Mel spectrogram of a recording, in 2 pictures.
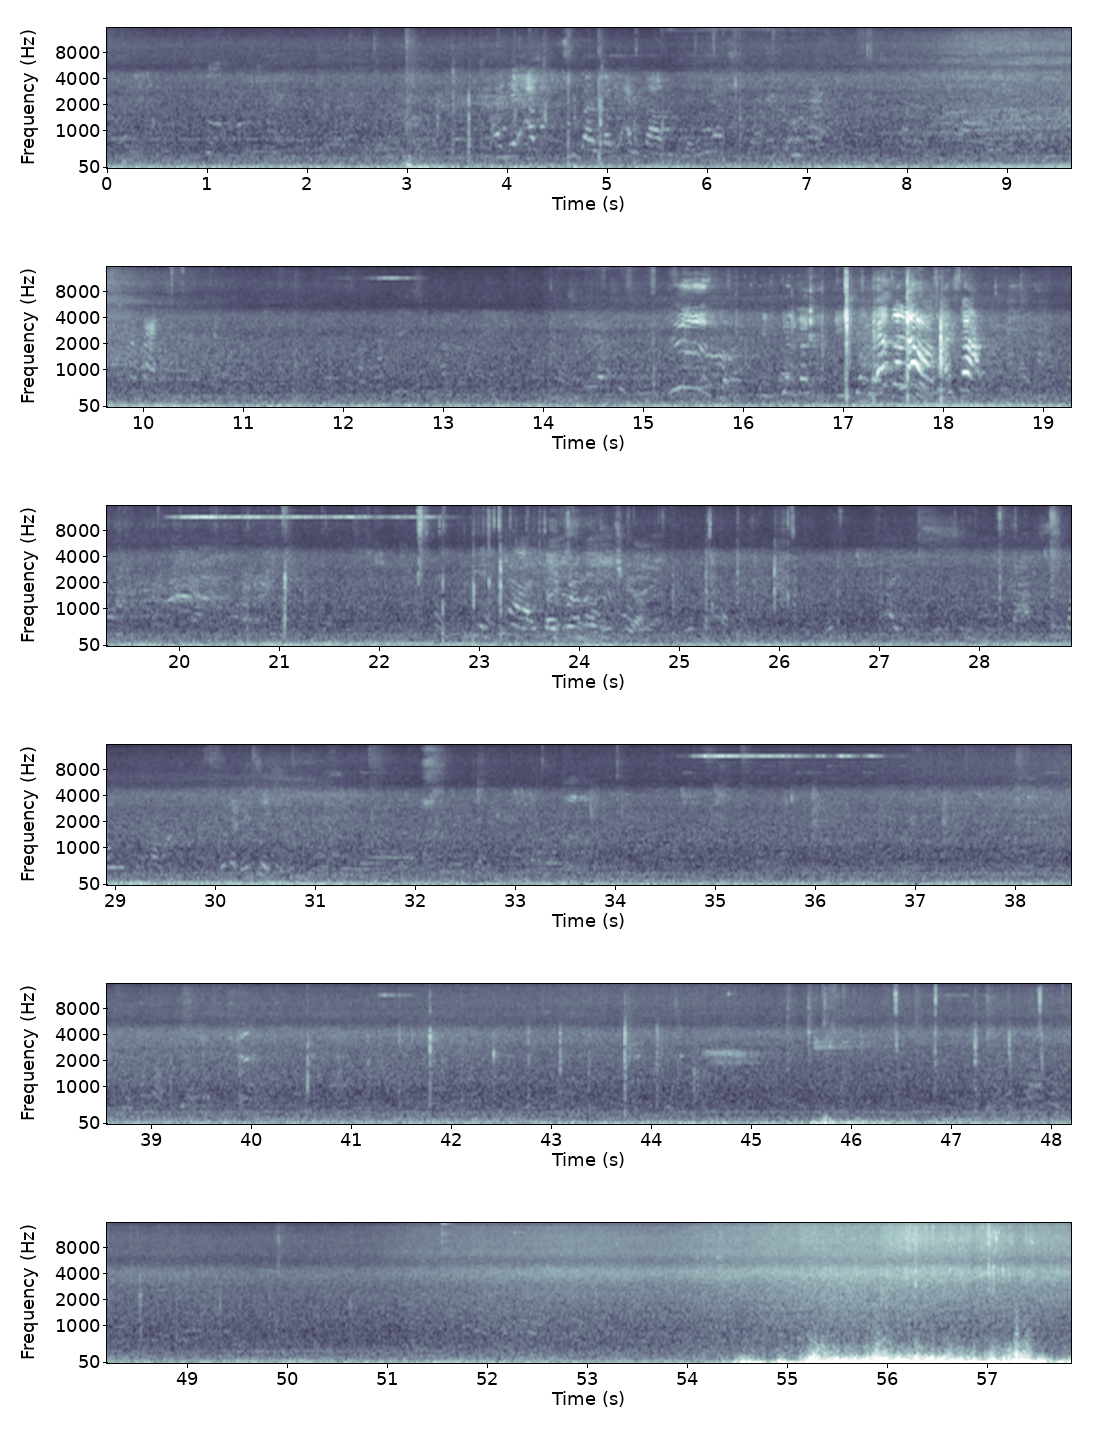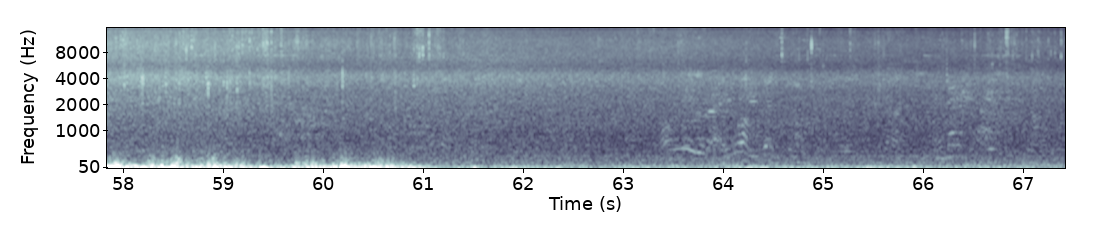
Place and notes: Jinghua Park, Datong Dist., Taipei City - in the Park
in the Park, Traffic sound, sound of birds, Child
